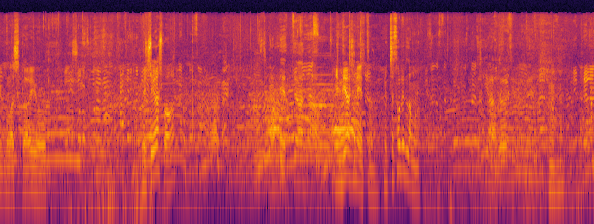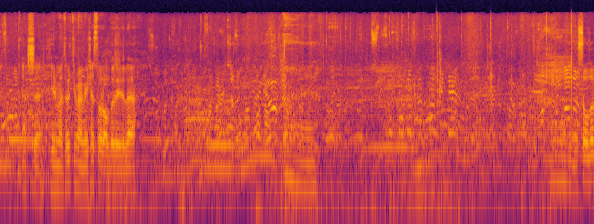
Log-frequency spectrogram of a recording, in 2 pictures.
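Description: A crowd of men talks all around, close and outdoors.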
